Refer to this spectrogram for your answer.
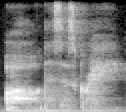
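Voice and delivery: breathy hushed aside; whisper. Real, not acted. Teacher whispers her delight at the page.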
